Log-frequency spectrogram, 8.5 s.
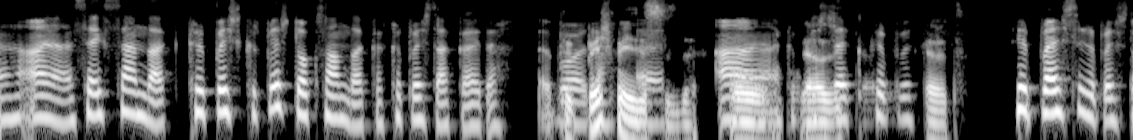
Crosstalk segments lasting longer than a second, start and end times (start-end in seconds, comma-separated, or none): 4.2-6.7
